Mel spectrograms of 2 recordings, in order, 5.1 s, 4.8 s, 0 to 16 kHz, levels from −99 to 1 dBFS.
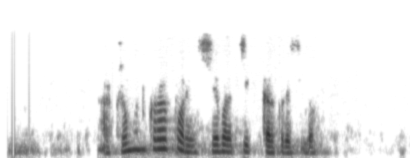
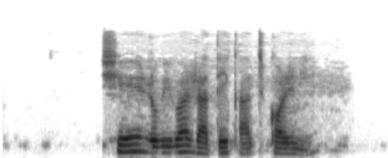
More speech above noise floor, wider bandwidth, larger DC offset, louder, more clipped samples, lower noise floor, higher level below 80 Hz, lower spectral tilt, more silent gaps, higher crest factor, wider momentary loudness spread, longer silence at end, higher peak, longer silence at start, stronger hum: second, 58 dB vs 67 dB; about the same, 7.2 kHz vs 7.8 kHz; neither; second, -27 LUFS vs -17 LUFS; neither; about the same, -84 dBFS vs -84 dBFS; about the same, -66 dBFS vs -62 dBFS; about the same, -7 dB/octave vs -6.5 dB/octave; neither; first, 22 dB vs 16 dB; first, 18 LU vs 11 LU; first, 1.15 s vs 0.9 s; second, -8 dBFS vs -2 dBFS; second, 0.2 s vs 1.3 s; neither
